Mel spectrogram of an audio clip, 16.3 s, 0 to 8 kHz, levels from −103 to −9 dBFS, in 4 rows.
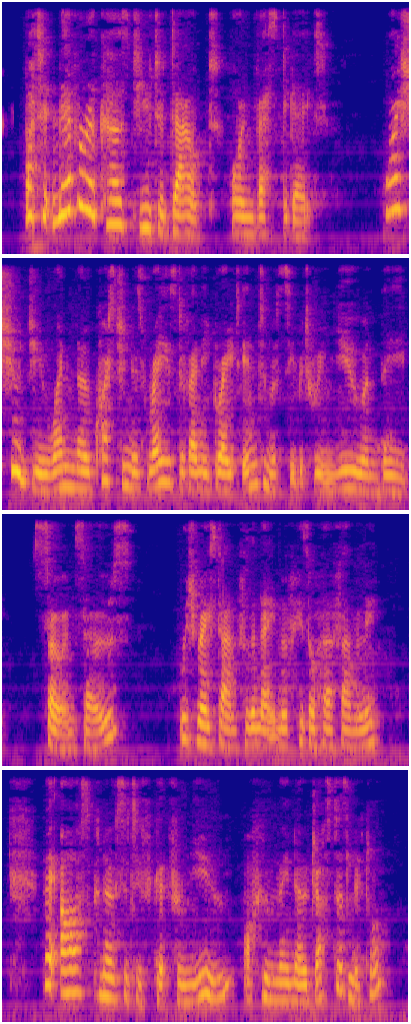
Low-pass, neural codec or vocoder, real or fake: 7.2 kHz; none; real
